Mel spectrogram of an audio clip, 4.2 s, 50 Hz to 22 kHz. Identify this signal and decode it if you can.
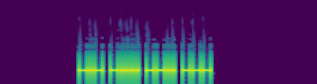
Morse code, heard as a keyed tone, about 34 wpm, 700 Hz. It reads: K6ZO
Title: Easy Call Signs Repeated 2x - 35wpm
